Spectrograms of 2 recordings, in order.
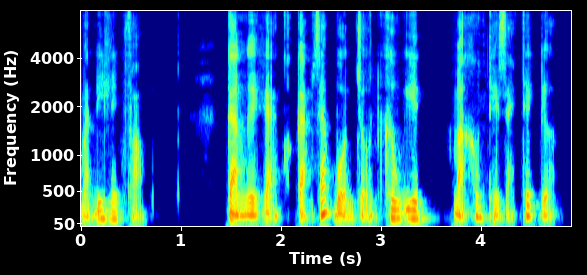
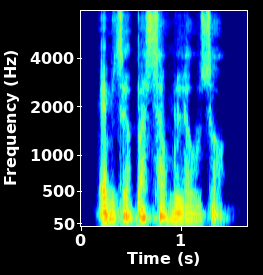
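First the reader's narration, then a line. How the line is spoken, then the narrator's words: Gentle speech. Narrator (Vietnamese): Ái Dương vẻ dịu dàng nói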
